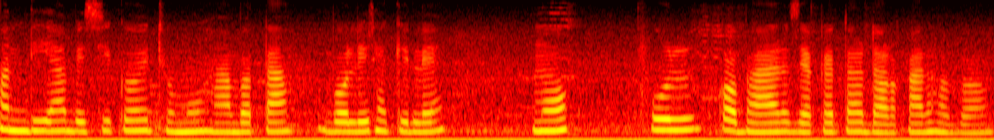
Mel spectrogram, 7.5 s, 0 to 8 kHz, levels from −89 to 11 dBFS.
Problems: background sounds at intervals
